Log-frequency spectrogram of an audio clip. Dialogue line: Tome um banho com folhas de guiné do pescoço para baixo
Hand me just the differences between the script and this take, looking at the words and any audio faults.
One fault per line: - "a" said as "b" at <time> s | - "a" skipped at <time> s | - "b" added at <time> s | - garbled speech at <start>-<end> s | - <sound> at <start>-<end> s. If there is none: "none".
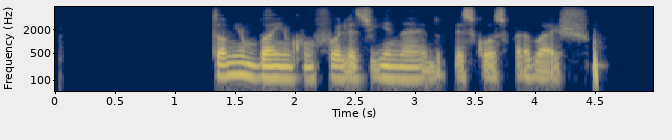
none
